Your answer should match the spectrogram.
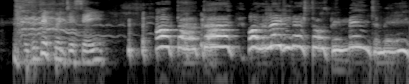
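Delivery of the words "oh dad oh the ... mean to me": very high, slow put-on dog voice. Speaker voices a dog complaining to its owner, in a put-on dog voice. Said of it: "that dog's like".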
